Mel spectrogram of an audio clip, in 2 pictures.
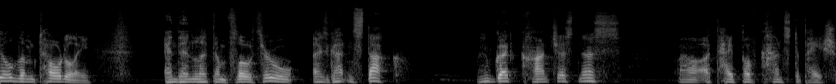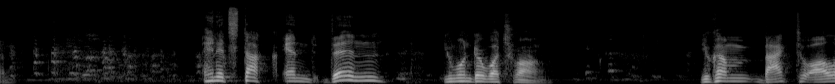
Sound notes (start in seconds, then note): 8.4 laughter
